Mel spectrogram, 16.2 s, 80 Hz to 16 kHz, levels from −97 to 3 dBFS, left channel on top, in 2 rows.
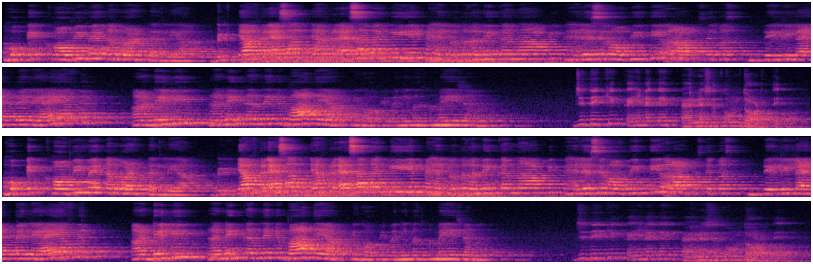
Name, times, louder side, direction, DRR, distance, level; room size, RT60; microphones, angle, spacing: voice 1, 0.0-1.9 2.4-8.9 9.4-12.9, right 2 dB, 60° right, -2 dB, 0.5 m, -27 dB
voice 2, 2.1-2.5 13.8-15.9, left 3 dB, 60° left, 2 dB, 0.4 m, -37 dB
sound 1, 2.2-5.9, equal, 5° right, 0.5 m, -38 dB
4.2 x 2.5 x 3.6 m, 1.5 s
head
